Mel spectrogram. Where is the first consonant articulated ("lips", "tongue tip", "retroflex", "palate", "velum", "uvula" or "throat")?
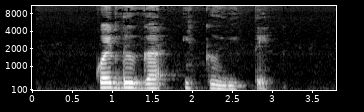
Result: velum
